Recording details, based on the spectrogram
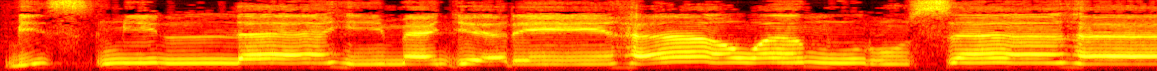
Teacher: imalah yaitu membaca bacaan ro dibaca dengan bunyi Rey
